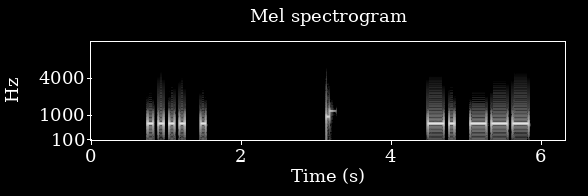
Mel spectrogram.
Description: Morse code, heard as a keyed tone, about 17 wpm, 700 Hz. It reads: HE NO
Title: Two Letter Words - 17wpm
